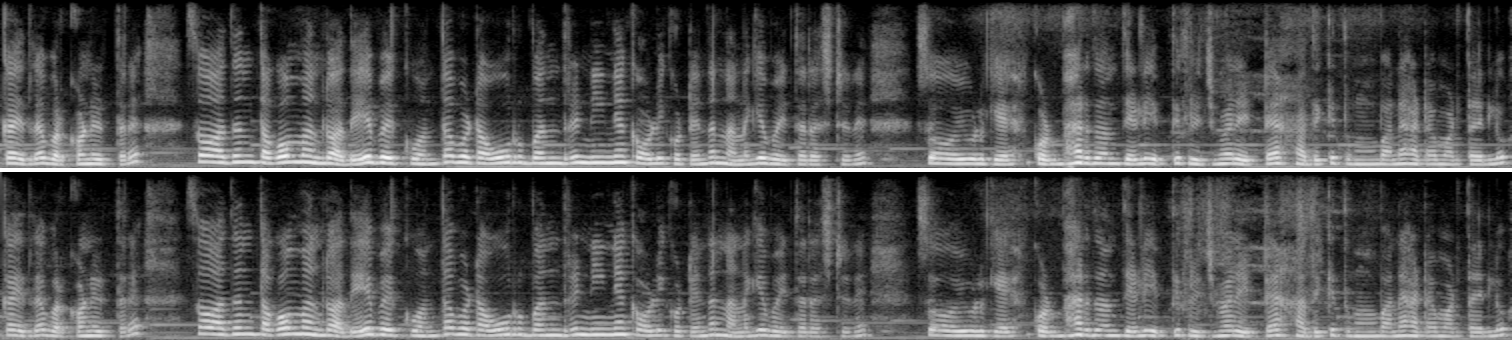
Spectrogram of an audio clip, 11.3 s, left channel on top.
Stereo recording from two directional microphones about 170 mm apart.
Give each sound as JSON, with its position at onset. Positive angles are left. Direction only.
{"t": 0.0, "sound": "a woman's voice", "side_deg": 20}
{"t": 9.8, "sound": "speech", "side_deg": 0}
{"t": 10.3, "sound": "a woman's voice", "side_deg": 15}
